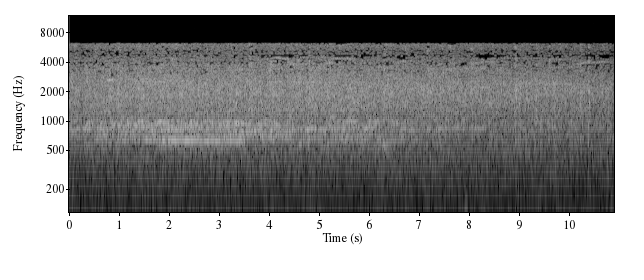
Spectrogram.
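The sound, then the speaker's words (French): An audience applauds during a church sermon, acclaiming Jesus with sustained, even clapping for about eleven seconds that eases slightly toward the end. “Et cette personne est dans l'évangile. Jésus de Nazareth. Et je voudrais que nous l'acclamions très fort.”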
